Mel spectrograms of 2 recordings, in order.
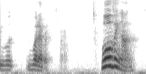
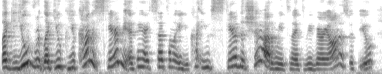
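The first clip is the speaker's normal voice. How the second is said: high, worked-up retold reproach; re-enacted hurt accusation; upset confrontation; 5 semitones higher than usual. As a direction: let him have it, then ease off slightly.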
